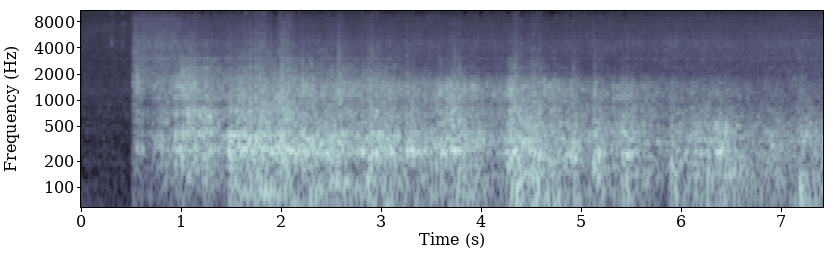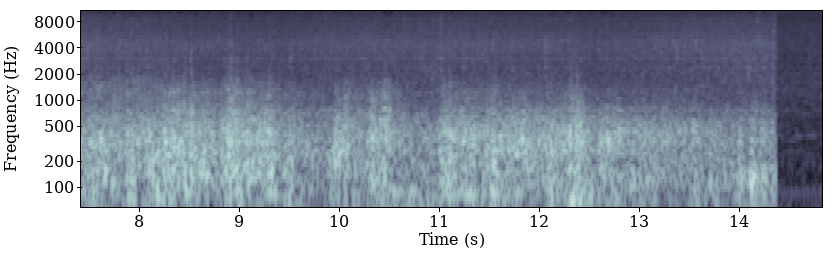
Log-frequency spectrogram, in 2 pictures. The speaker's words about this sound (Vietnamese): Ầm, lại là tiếng sấm, nó còn vang dội hơn cả vừa rồi.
